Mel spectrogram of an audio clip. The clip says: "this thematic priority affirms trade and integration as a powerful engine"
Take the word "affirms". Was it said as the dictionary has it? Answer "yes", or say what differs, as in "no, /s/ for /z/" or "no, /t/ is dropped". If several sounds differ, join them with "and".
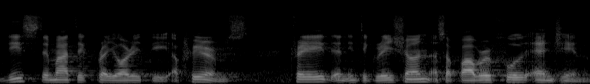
no, /s/ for /z/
